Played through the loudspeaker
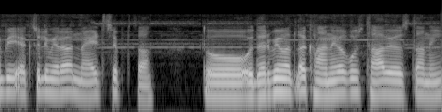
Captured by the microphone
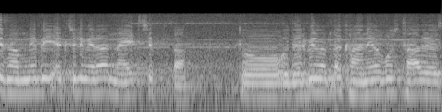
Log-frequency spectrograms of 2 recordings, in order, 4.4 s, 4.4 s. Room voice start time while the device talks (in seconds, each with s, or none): none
